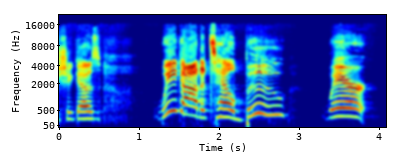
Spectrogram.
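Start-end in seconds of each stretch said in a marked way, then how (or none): 1.2-3.8 put-on angry Southern accent. Retelling what the angry Southern mom says: put-on angry Southern accent. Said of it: "she also has a Southern accent".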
